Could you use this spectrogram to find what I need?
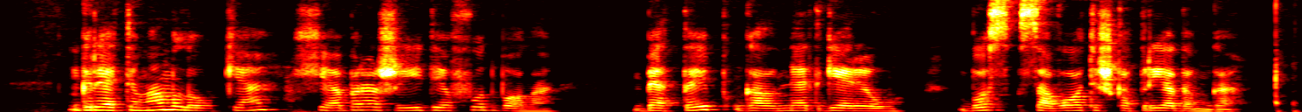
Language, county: Lithuanian, Klaipėda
